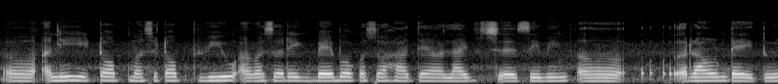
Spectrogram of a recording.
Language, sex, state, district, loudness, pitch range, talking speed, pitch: Konkani, female, Goa, North and South Goa, -16 LUFS, 160-175 Hz, 175 wpm, 170 Hz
